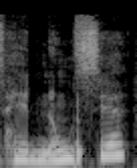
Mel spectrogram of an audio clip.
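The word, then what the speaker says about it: renúncia: Well, it's why in Portuguese it's more similar to renounce, because the pronunciation is renuncia.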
